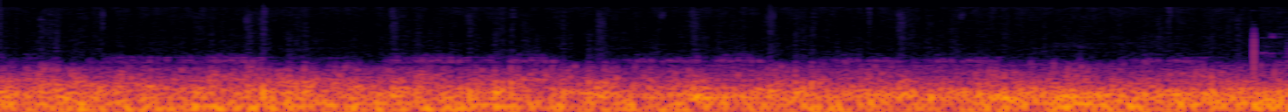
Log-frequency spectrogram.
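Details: Stomach growling (borborygmi): a continuous low, bubbling rumble with a gurgling, rolling texture throughout.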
